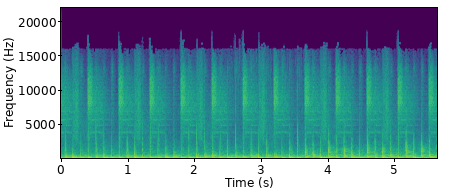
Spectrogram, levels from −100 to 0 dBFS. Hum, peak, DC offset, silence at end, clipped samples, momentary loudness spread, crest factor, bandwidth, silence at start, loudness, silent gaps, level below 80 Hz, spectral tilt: none; 0 dBFS; under 0.1%; 0 s; under 0.1%; 1 LU; 10 dB; 16 kHz; 0 s; -14 LUFS; none; -14 dBFS; -5.5 dB/octave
